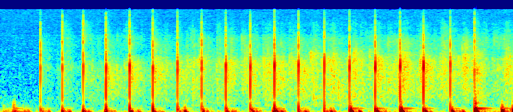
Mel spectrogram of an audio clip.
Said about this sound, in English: when everybody claps their hands, when somebody says, let's all clap our hands.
